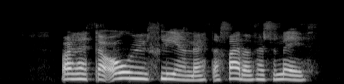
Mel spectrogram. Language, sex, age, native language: Icelandic, female, 11, Icelandic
